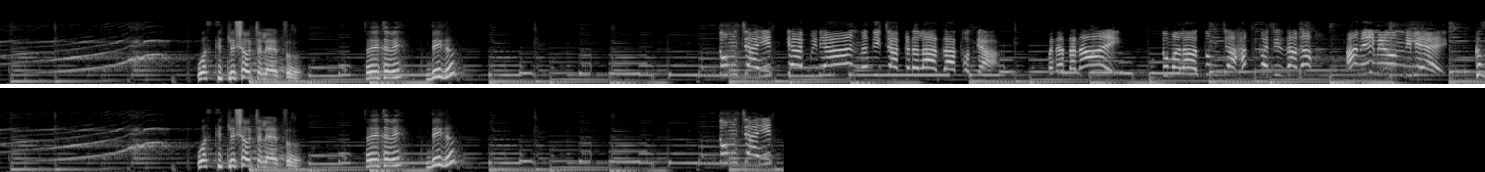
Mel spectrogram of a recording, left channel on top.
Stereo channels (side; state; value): right; drops out; at 7.9 s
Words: वस्तीतल्या शौचालयाचं कवे दे ग. तुमच्या इतक्या पिढ्या नदीच्या कडेला जात होत्या, पण आता नाही. तुम्हाला तुमच्या हक्काची जागा आम्ही मिळवून दिली आहे.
